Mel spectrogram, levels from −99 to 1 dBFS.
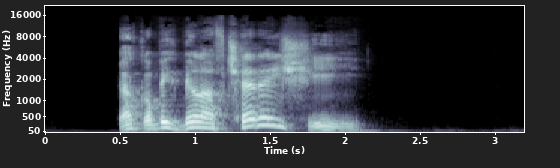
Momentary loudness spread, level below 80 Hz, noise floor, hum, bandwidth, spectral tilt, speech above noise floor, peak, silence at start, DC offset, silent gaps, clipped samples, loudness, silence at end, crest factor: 10 LU; -52 dBFS; -71 dBFS; none; 12.5 kHz; -4.5 dB/octave; 58 dB; 0 dBFS; 0.5 s; under 0.1%; none; under 0.1%; -14 LUFS; 1.1 s; 16 dB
